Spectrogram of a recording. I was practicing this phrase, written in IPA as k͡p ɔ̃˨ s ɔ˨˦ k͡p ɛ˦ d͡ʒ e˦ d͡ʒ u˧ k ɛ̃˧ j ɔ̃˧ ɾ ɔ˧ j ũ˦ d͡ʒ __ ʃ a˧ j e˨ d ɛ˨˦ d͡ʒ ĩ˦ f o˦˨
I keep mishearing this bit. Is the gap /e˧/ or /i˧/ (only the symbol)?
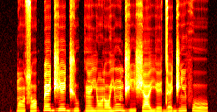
i˧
